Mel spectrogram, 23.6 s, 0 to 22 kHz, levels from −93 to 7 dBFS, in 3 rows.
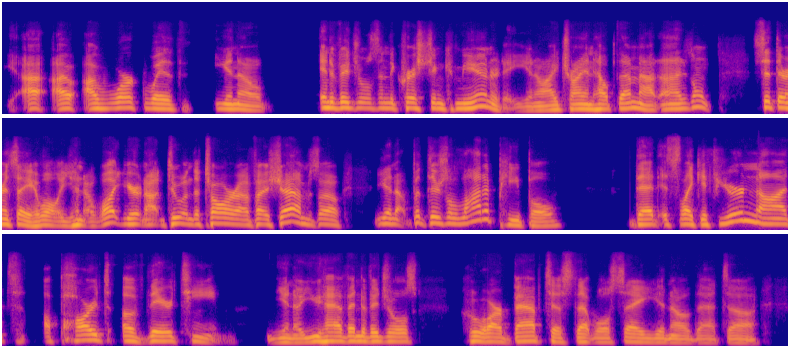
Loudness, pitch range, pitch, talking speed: -19 LUFS, 115-155 Hz, 135 Hz, 185 wpm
